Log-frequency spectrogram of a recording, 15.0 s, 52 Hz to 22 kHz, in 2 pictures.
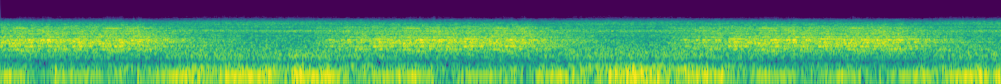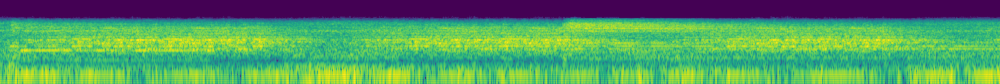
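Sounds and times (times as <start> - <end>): hissing rumbling drone: 0.0 - 15.0.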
